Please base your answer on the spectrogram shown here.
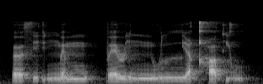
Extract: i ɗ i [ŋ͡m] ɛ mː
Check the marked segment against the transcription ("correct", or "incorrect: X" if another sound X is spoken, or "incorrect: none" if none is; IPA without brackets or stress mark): correct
